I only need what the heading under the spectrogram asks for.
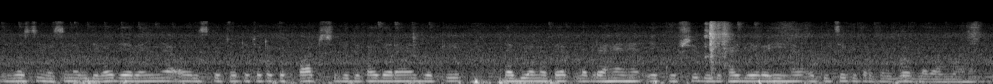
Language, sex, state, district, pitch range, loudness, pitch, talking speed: Hindi, male, Rajasthan, Bikaner, 140-145 Hz, -24 LUFS, 145 Hz, 240 wpm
